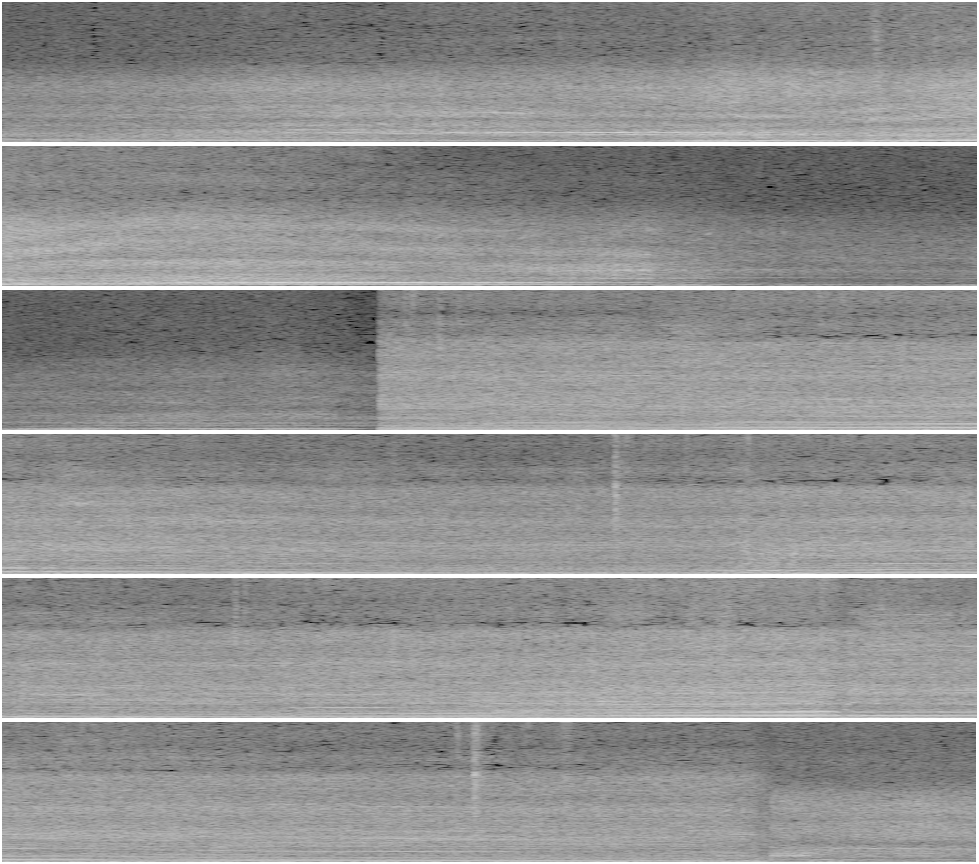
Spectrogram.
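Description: Jiotto Caspita supercar's engine revving and easing off as it is driven through tight bends, its pitch rising and falling again and again. About eight seconds in it fades away, and about twelve seconds in it cuts in abruptly, loud again.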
